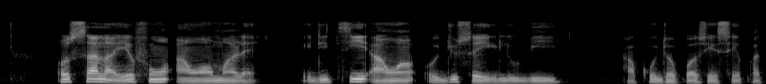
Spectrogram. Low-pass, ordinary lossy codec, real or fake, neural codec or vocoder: none; none; fake; codec, 16 kHz, 2 kbps, X-Codec, WavLM features, trained on Multilingual LibriSpeech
